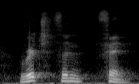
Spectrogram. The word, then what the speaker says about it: Richthofen: His name was Manfred von, and I hope I say this right, Richthofen. I'll spell it. R-I-C-H-T-H-O-F-E-N.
